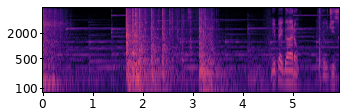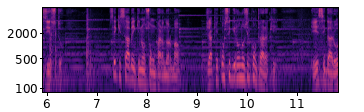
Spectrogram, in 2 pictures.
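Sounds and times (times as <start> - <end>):
door being opened with tonal creak: 1.6 - 4.0
speech: 4.6 - 6.5, 7.3 - 11.8.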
